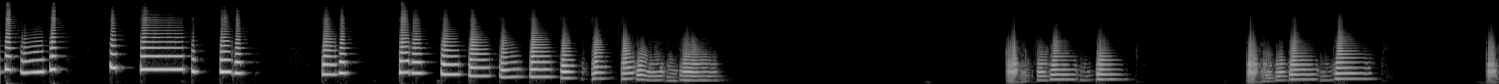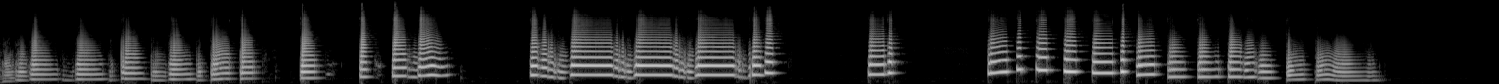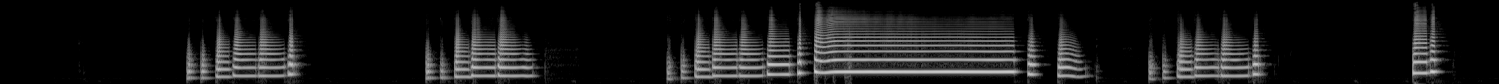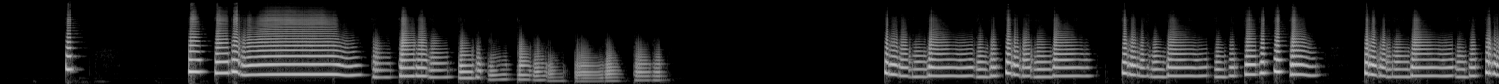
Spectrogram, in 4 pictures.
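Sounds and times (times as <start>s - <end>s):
trumpet playing: 0.0s - 7.3s, 10.0s - 11.4s, 12.4s - 13.9s, 14.8s - 19.6s, 20.3s - 22.9s, 23.7s - 24.2s, 24.9s - 28.8s, 31.8s - 33.1s, 34.2s - 35.5s, 36.6s - 42.8s, 44.1s - 44.6s, 45.6s - 46.0s, 46.8s - 51.7s, 53.8s - 59.9s.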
